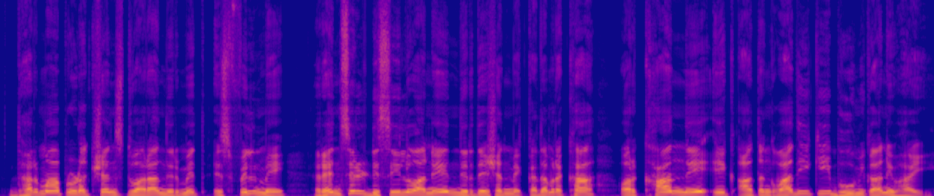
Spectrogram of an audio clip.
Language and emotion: Hindi, neutral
